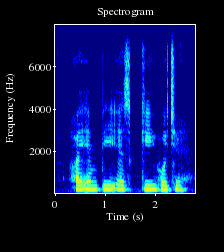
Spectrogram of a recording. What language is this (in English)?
Magahi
